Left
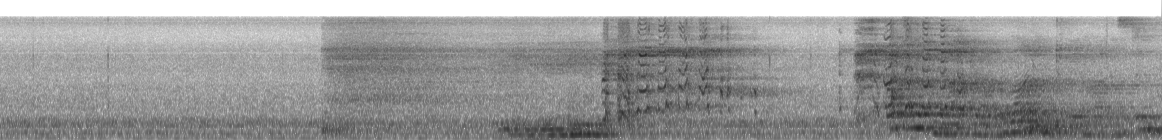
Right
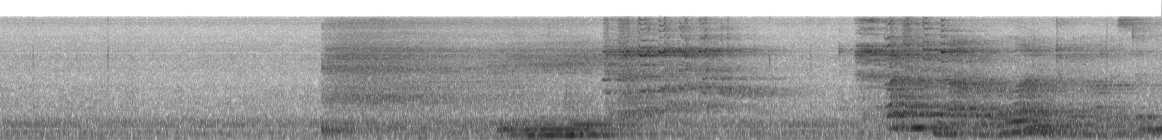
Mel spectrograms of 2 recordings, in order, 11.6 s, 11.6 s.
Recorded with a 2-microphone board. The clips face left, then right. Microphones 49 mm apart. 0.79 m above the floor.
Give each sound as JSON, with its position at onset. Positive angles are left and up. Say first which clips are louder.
{"t": 3.2, "sound": "singing", "louder": "right 2 dB", "side_deg": -65, "distance_m": 1.8}
{"t": 6.0, "sound": "laughter", "louder": "left 6 dB", "side_deg": 55, "distance_m": 0.7}
{"t": 8.9, "sound": "a woman speaking", "louder": "left 2 dB", "side_deg": 15, "distance_m": 3.0}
